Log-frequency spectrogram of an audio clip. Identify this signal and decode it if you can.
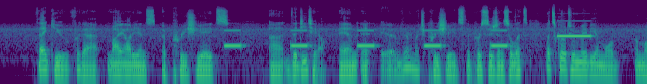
Radio time signal (five pips and a higher one, as on Chinese radio), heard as pips, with speech in English.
